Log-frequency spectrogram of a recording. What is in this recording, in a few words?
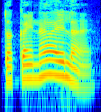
"Tau kainah aayle", Angika language; How did you come?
